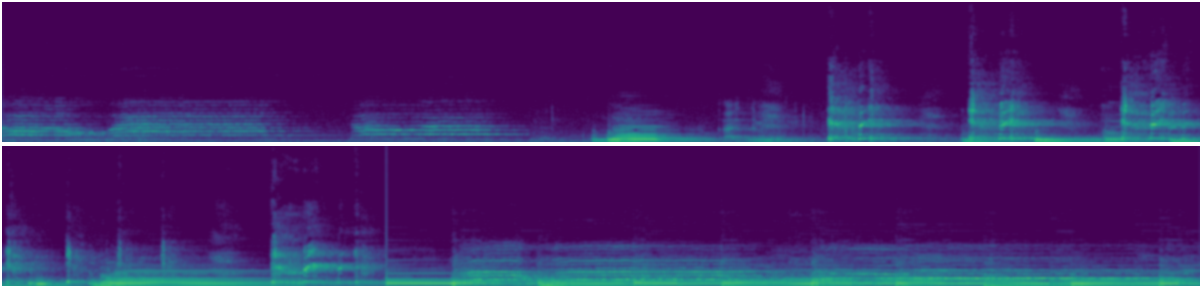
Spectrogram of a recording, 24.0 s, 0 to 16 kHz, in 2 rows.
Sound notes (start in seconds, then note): 5.8 guitar strumming; 8.9 coughing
